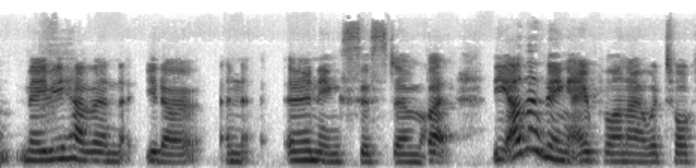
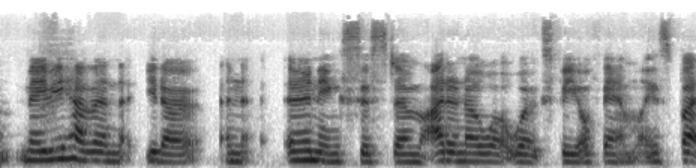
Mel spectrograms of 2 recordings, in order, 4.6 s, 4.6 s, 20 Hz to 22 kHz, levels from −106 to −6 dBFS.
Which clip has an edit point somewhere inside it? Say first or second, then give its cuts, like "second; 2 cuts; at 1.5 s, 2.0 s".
first; 1 cut; at 2.8 s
